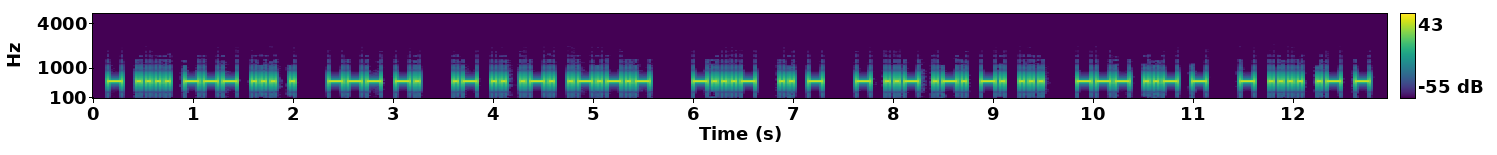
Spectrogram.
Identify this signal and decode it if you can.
Morse code, heard as a keyed tone, about 25 wpm, 600 Hz. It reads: THOSE ON AIR. <BT> IT TURNS OUT THAT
